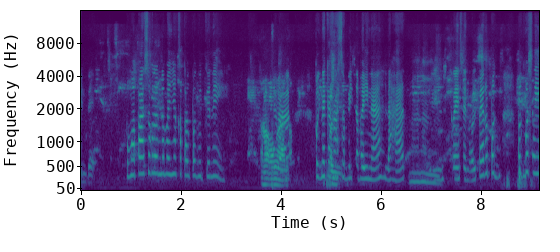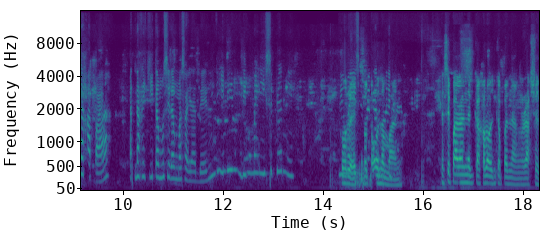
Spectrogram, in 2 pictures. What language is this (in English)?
Filipino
